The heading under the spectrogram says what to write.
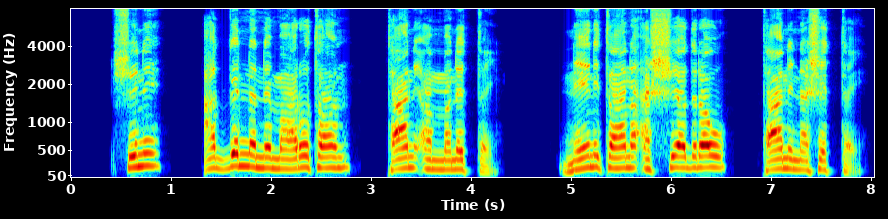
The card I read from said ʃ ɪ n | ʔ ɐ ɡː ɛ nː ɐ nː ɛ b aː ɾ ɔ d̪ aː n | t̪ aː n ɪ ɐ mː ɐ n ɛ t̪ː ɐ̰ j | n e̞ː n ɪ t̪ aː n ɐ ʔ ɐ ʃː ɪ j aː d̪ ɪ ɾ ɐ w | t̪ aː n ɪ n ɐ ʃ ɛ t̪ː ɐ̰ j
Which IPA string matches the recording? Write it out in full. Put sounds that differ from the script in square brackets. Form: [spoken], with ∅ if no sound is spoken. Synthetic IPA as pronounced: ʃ ɪ n | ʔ ɐ ɡː ɛ nː ɐ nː ɛ [m] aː ɾ ɔ [t̪] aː n | t̪ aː n ɪ ɐ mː ɐ n ɛ t̪ː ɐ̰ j | n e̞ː n ɪ t̪ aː n ɐ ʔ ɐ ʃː ɪ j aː d̪ ɪ ɾ ɐ w | t̪ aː n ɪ n ɐ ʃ ɛ t̪ː ɐ̰ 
